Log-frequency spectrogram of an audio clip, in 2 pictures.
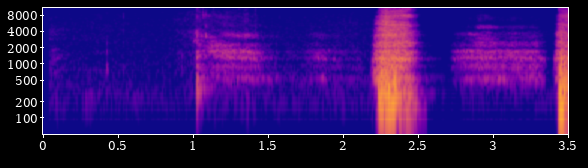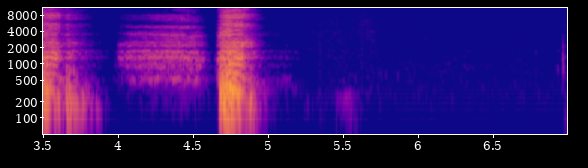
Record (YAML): exhalation_length: 7.0 s
exhalation_amplitude: 32767
exhalation_signal_mean_std_ratio: 0.22
survey_phase: beta (2021-08-13 to 2022-03-07)
age: 45-64
gender: Male
wearing_mask: 'No'
symptom_none: true
smoker_status: Never smoked
respiratory_condition_asthma: false
respiratory_condition_other: false
recruitment_source: REACT
submission_delay: 13 days
covid_test_result: Negative
covid_test_method: RT-qPCR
